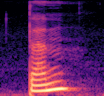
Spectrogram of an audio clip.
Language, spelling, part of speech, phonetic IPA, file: Czech, ten, pronoun, [ˈtɛn], Cs-ten.ogg
- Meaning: the, this, that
